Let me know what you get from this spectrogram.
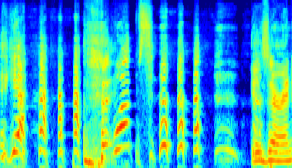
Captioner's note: laughs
